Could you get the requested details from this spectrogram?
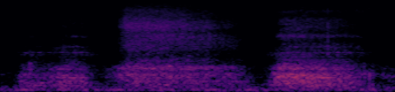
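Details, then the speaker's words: Soft rushing airflow through a CPAP mask (ResMed S, auto setting) swelling with each inhale and exhale, worn by an adult diagnosed with sleep apnea after six months of use; CPAP airflow with breathing. "그래서 이 상태에서 숨을 들이마시며 공기가 들어오게 되고 숨을 내쉴 때도 불편함이 없게끔 오토로 세팅이 되어져 있습니다"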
